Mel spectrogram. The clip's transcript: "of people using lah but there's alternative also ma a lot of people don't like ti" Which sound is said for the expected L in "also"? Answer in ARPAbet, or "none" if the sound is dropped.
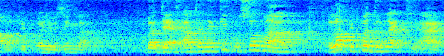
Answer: none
